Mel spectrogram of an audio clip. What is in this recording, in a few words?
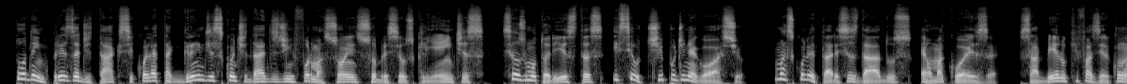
brazilian portuguese corporate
